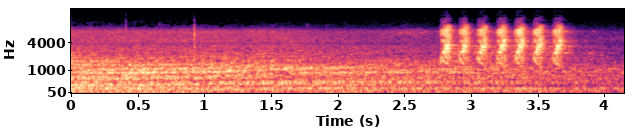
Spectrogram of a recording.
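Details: Steller's jay at Cranberry Lake on 4/22/18: after nearly three seconds of low rumbling background noise comes a rapid burst of seven harsh, rasping notes, evenly spaced and delivered in under a second.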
